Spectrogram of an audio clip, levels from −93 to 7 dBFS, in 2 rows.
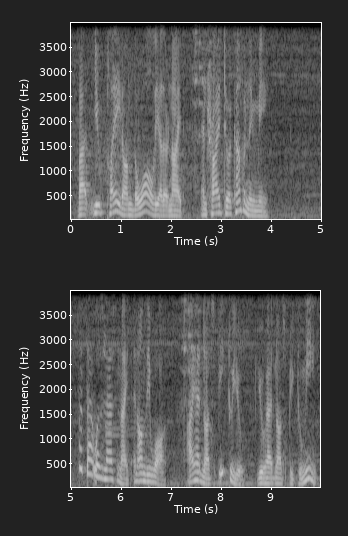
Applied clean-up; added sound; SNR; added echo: none; Aircraft + Wind chime; 19 dB; none.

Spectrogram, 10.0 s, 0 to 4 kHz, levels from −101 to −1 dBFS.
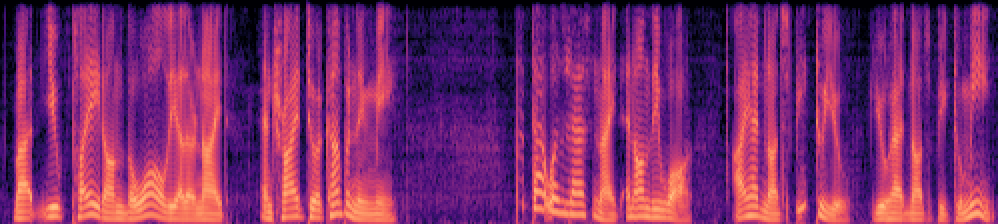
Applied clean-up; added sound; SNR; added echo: neural separator model SepFormer WHAM!.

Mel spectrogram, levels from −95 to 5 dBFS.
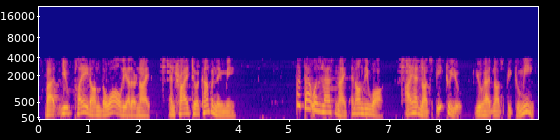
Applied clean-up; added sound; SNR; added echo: classical method spectral subtraction.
